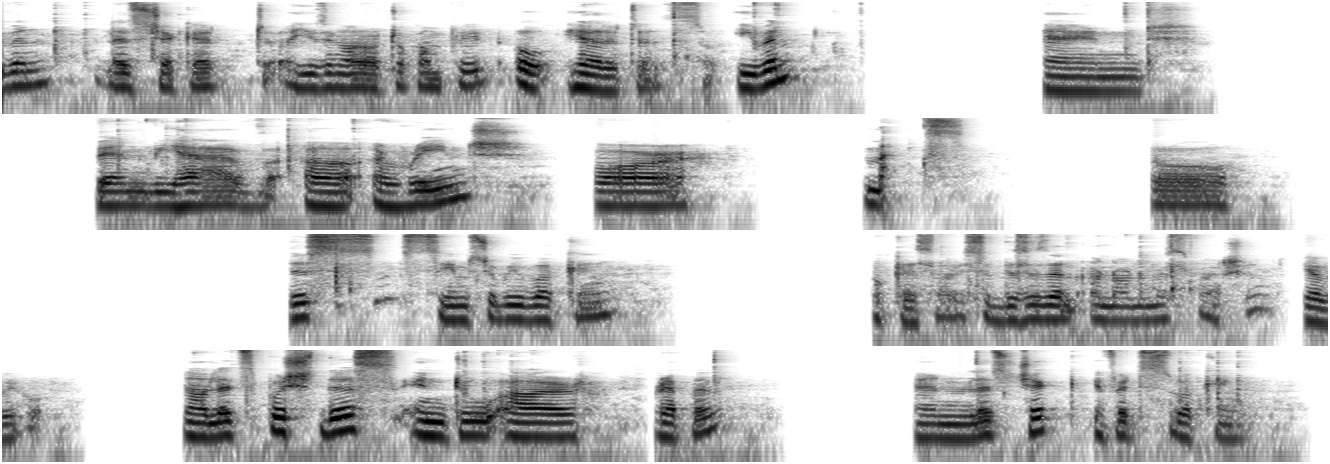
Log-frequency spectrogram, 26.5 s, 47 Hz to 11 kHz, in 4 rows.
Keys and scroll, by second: 0.2 Tab, 0.7 Tab, 3.3 Return, 3.7 space, 4.5 %, 5.2 Right, 5.6 Return, 5.7 Tab, 6.2-8.4 typing, 8.0 Tab, 9.4-11.7 typing, 13.6-15.4 typing, 14.9 Return, 17.1-22.8 typing, 23.9 alt+Left, 24.9-26.4 typing.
